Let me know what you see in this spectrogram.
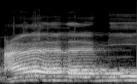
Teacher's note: Mi itu huruf mad. Jadi huruf mad tidak keluar dari hidung, bukan min, bukan gitu.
